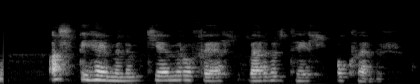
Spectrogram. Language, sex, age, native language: Icelandic, female, 40-49, Icelandic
